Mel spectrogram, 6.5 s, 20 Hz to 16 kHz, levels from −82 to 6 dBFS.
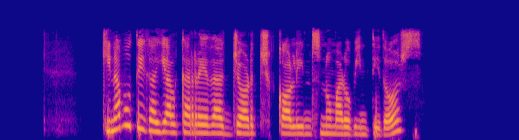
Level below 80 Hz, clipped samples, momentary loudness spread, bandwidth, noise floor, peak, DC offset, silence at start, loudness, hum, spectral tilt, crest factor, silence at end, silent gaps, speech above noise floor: -62 dBFS; under 0.1%; 7 LU; 7.6 kHz; -54 dBFS; -2 dBFS; under 0.1%; 1.3 s; -16 LUFS; none; -3.5 dB/octave; 16 dB; 1.25 s; none; 38 dB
